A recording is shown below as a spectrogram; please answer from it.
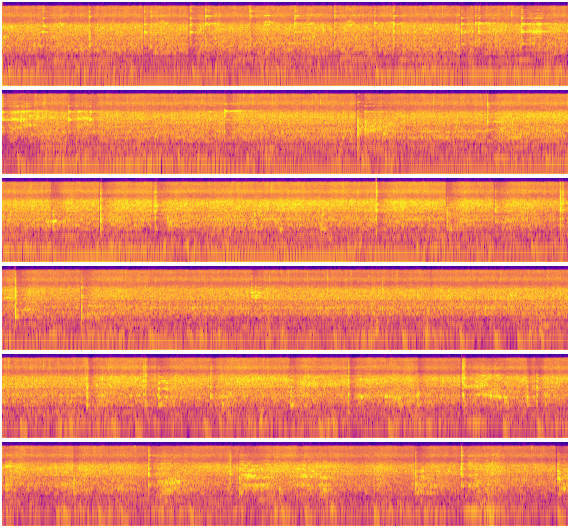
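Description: Ketchup and tomato puree being stirred in a frying pan while preparing chicken lasagne, a steady sizzle and scraping of the spoon running continuously at close range, with no voices.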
